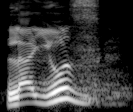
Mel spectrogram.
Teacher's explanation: لَيُز یا کو زا سے ملا ہے, زا سیٹی والا حرف ہے, یہاں پہلے زال تھا بغیر سیٹی والا تھا. لَيُزْلِقُونَكَ میں زا جو ہے سیٹی والا حرف ہے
